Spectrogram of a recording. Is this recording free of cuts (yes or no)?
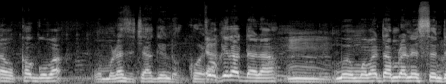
no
